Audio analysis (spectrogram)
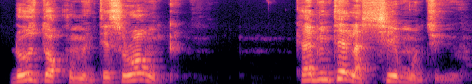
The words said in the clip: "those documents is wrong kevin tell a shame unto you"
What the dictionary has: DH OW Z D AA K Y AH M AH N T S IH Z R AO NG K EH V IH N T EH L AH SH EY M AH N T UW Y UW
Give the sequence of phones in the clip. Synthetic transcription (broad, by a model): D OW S D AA K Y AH M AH N T IH S R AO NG K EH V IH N T EH L AH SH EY M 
